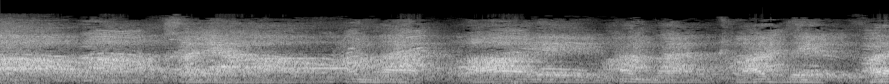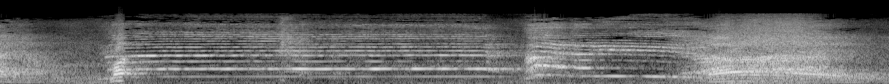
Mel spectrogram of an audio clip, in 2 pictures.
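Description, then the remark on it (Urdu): A large crowd loudly chants salawat (durood, 'Muhammad wa Aal-e-Muhammad') in unison, rhythmic phrases repeated for several seconds, then swelling into a long sustained collective tone before another rising shout of many voices. “مولا کی دی ہوئی اس نظر لطف کے شکرانے کے طور پر بابا زبلند درود بھیجے محمد و آل محمد.”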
